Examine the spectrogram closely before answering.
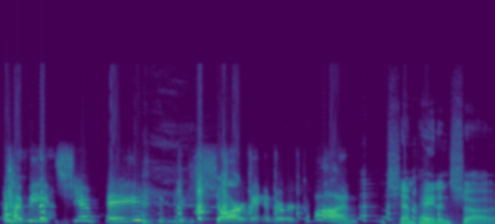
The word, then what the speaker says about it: Charmander: Okay, Andrea calls that a Charmander, Alana. Pretty cute. Listen, I learned the lesson. It's char, like charbroil.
